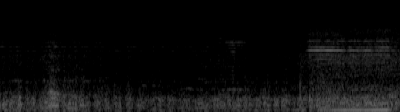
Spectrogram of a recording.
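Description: Near silence: faint room tone, with a low hum coming in near the end.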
